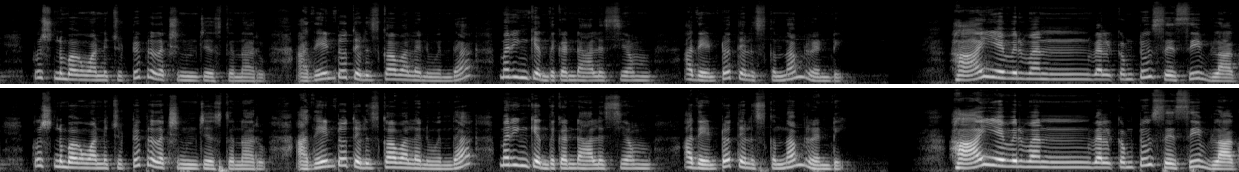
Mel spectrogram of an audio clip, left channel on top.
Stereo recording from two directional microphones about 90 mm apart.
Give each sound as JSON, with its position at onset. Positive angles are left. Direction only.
{"t": 0.3, "sound": "a woman's voice", "side_deg": -30}
{"t": 3.3, "sound": "a woman's voice", "side_deg": -30}
{"t": 9.5, "sound": "a woman's voice", "side_deg": -35}
{"t": 10.4, "sound": "speech", "side_deg": -10}
{"t": 10.9, "sound": "speech", "side_deg": -35}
